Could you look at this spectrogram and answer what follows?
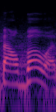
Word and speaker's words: Balboa: a delicious Burger this is it it's the Balboa that's how you say it yes that's it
